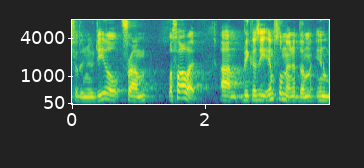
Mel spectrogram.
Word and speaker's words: La Follette: And I learned after my dad died that he was a big supporter of Fighting Bob La Follette, right? Thank you. Say it correctly. La Follette.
